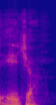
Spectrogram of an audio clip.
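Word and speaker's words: Aja: Asia, right? – The continent. – Like Asia, right. Okay. – The continent, yeah. – If you were an audiophile in the late 70s, you owned Asia.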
